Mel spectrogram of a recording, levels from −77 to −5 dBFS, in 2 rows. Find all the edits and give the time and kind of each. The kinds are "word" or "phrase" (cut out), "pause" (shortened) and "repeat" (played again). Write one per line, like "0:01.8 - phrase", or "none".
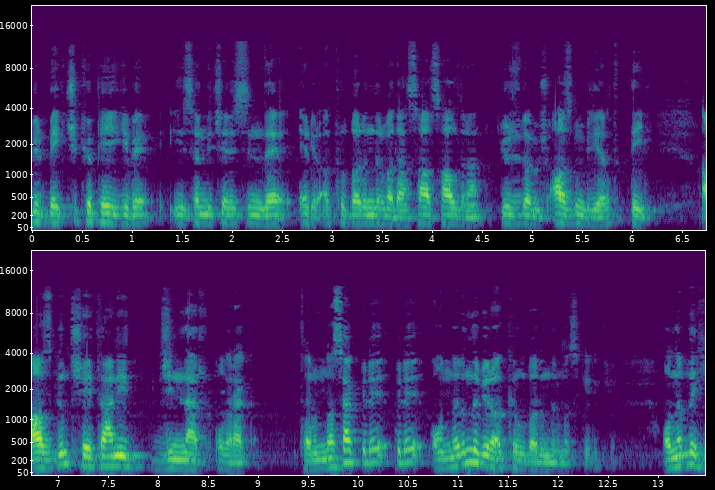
0:02.8 - word
0:04.0 - word
0:04.6 - pause
0:10.4 - repeat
